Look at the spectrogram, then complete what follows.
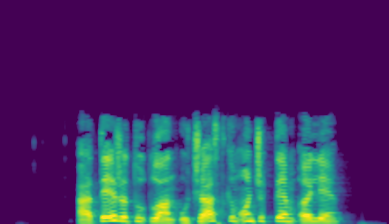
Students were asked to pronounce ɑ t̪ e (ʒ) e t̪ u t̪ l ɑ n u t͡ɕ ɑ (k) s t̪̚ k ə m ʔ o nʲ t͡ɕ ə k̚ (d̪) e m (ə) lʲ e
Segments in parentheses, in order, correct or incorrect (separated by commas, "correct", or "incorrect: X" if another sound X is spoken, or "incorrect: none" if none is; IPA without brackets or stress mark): correct, incorrect: none, incorrect: t̪, correct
